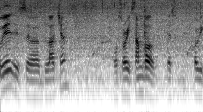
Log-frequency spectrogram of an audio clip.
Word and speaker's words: sambal: what we call it what does sambal mean malay word it's not the what they call that that dance that rhymes with sambal what's the dance it's not samba that's the dance and samba is from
